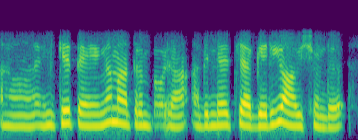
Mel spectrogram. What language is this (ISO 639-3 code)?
mal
